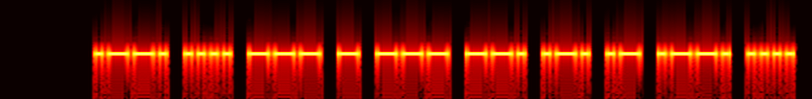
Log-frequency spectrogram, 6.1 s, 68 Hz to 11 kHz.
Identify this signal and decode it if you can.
Morse code, heard as a keyed tone, about 25 wpm, 700 Hz. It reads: PHOTOGRAPH
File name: Ten Letter Words - 25wpm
